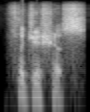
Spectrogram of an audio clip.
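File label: "flagitious", American English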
